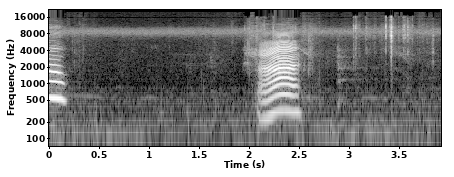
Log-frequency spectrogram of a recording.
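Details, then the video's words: A molting pet ringneck parrot gives a single harsh, nasal squawk lasting about half a second, with a short clipped note at the start and faint clicks afterwards in a quiet room. "Parrot Chirping Sounds | Natural Parrot Sounds | Parrot Calling Sounds"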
